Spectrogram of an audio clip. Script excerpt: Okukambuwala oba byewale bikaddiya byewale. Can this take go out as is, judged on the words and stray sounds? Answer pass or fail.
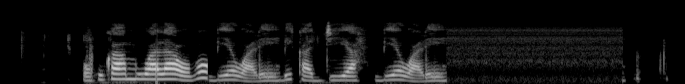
pass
